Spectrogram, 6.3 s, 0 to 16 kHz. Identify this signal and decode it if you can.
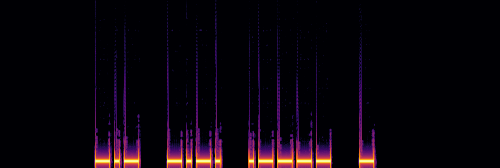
Morse code, heard as a keyed tone, about 20 wpm, spaced as for 15 wpm, 700 Hz. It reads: KC1T
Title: 200 Lesson 32g - Letter k - Call Signs 20wpm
